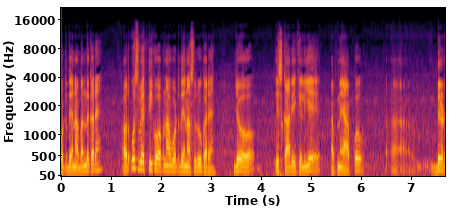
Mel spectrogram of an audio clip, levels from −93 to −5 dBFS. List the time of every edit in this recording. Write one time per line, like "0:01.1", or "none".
0:03.8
